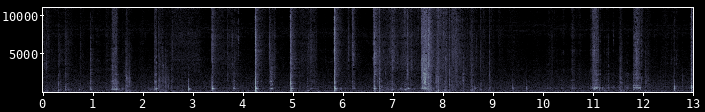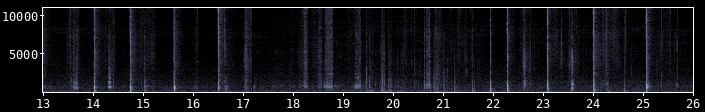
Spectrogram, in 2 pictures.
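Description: Chopping: sharp single knocks at an uneven pace, roughly one a second, with short pauses between runs.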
